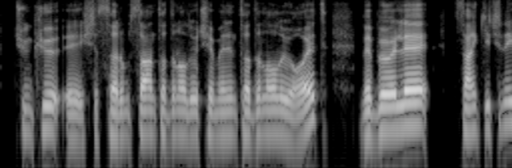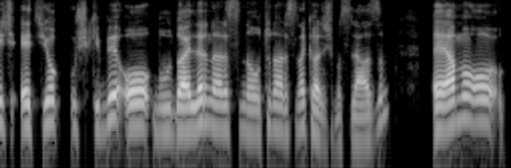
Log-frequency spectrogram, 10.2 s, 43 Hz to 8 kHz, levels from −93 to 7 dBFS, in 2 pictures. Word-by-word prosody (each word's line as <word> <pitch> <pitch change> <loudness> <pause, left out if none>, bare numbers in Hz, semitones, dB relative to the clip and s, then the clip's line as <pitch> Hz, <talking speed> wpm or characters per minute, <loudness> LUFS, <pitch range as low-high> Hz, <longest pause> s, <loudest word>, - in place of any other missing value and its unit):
çünkü, 145 +2 -5
e, 115 -1 -4
işte, 110 +1 -11
sarımsağın 125 +1 -1
tadını 130 0 -8
alıyor, 120 -1 -3
çemenin 125 0 -7
tadını 125 +1 -4
alıyor 125 -4 -1
o - - +2
et - - 0 0.4
ve, 125 -1 -1
böyle, 150 +4 +8 0.3
sanki 140 +1 -3
içinde 165 +3 -7
hiç 170 - -6
et 160 - -1
yokmuş 170 -3 -5
gibi 180 +8 0
o 160 +1 +4
buğdayların 140 +5 +3
arasında, 150 -2 -3
otun 130 +4 -8
arasına 145 +1 -5
karışması 105 - -6
lazım. 110 - -5 0.4
E, 145 - +4
ama 185 +5 +4
o 180 0 +1
140 Hz, 170 wpm, -23 LUFS, 125-155 Hz, 0.4 s, böyle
